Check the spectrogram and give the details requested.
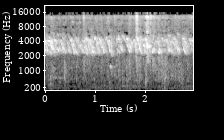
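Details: Baby Thai chicks feeding, a crowd of chicks giving constant high, rapid peeps that overlap into a busy chirping chorus, with soft ticking of pecking beneath.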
